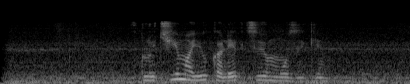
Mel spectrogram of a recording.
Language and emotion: Russian, neutral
